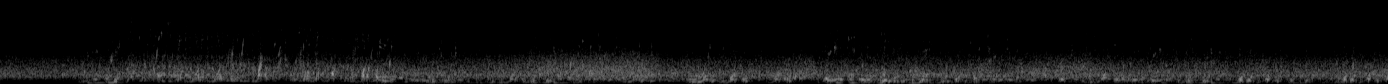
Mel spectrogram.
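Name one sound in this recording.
Water sloshes and bubbles.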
